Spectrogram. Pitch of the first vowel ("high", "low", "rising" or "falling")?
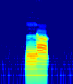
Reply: low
